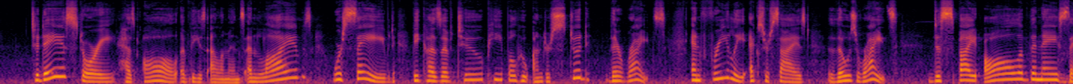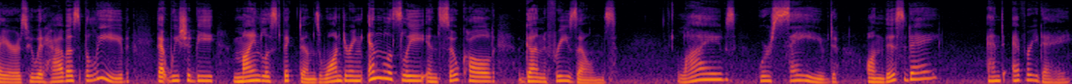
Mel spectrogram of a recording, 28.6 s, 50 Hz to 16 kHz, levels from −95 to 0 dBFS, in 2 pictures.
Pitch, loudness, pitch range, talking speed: 200 Hz, -30 LUFS, 165-235 Hz, 120 wpm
